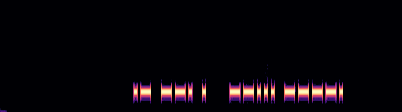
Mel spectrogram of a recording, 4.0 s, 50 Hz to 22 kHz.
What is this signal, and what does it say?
Morse code, heard as a keyed tone, about 36 wpm, 700 Hz. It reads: AGE 79
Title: K1USN SST QSO Practice 35wpm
